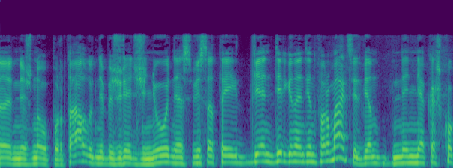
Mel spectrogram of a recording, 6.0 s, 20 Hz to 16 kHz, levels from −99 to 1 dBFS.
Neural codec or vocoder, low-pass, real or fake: none; 7.2 kHz; real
